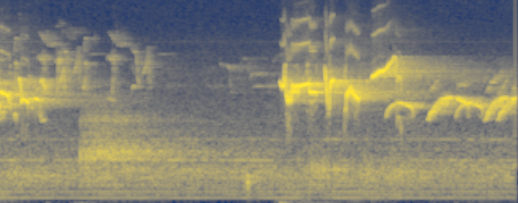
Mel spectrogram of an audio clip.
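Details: A singing thrush gives a brief whistled phrase, falls quiet for about two seconds, then bursts into loud warbling notes followed by a series of short rising whistles.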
